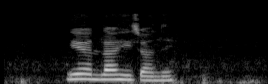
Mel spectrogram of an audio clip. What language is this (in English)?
Urdu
